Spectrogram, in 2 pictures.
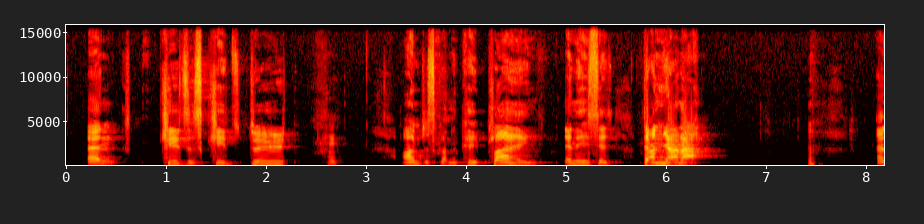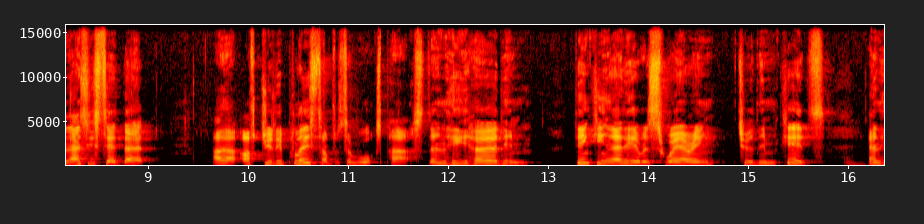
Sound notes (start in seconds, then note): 5.8 foreign language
